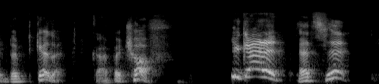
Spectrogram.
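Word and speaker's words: Gorbachev: off off okay now let's say them together garba chuff you got it that's it now i could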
